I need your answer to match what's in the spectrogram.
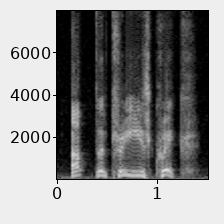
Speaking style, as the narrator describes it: cried Gandalf

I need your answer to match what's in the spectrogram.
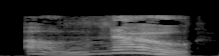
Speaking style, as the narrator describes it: Ron gasped

